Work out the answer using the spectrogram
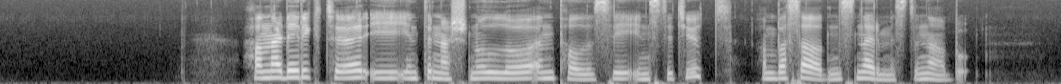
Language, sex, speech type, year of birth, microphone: Norwegian, female, read, 1986, Sennheiser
